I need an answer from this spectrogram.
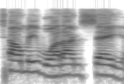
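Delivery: normal talking voice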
